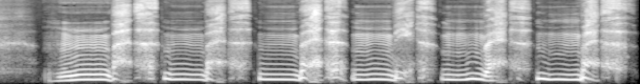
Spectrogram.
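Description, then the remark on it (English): A single voice imitates Inuit throat singing: about five rhythmic cycles of a low, buzzing hummed tone alternating with sharp, breathy gasping pulses, fairly loud, with no other sound. “And then I, the one I was referring to earlier, though, is Inuit throat singing.”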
